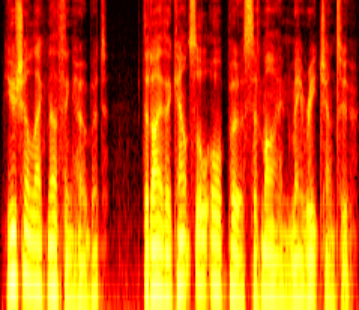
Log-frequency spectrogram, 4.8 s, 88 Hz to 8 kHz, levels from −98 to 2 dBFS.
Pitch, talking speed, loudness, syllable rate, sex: 100 Hz, 190 wpm, -18 LUFS, 5.1 syllables/s, male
